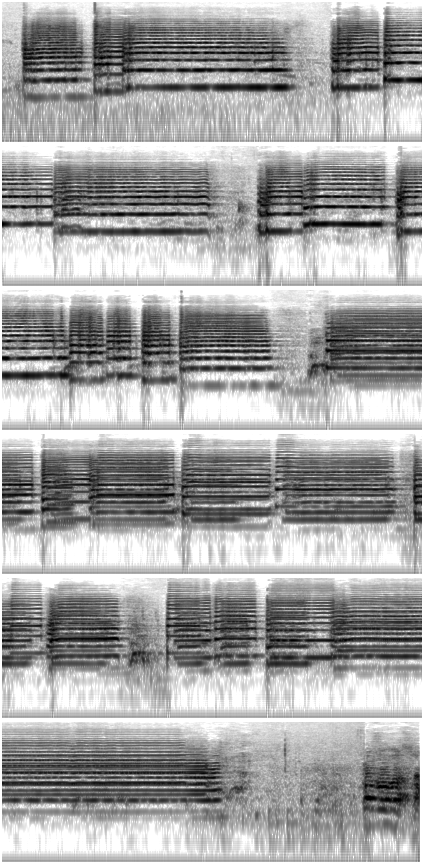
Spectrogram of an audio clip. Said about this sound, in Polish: I na cztery trąbki myśmy to zagrali tę intradę przed poświęceniem.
